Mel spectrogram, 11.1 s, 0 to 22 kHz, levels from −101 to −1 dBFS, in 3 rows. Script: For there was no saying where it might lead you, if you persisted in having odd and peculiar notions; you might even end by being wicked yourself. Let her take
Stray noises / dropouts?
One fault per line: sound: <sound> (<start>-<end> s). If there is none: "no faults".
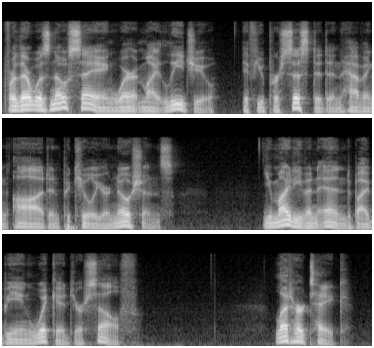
no faults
